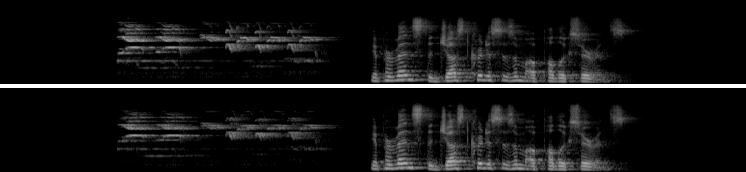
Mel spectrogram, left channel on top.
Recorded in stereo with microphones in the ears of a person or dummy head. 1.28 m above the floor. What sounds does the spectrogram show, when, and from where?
1.2 s a bird: 85° left, 3.5 m
3.7 s a man speaking: 15° right (ahead or behind), 0.5 m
